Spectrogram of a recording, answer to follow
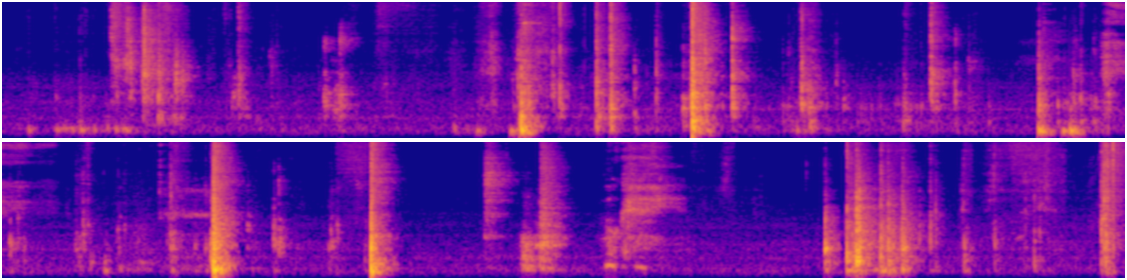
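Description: Plastic cutting plates and the fold-out platform of a Stampin' Cut & Emboss die-cutting machine being handled and set down: a string of separate sharp knocks and clicks, with paper rustling between them.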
